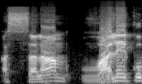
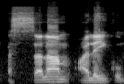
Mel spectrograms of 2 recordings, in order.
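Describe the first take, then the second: First: The second word starts with a w sound. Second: The second word starts with a vowel sound. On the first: The speaker calls it wrong. "नहीं" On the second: The speaker calls it right. "ये है"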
